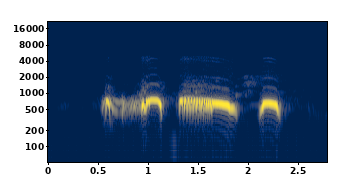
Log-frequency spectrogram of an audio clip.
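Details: A single cooing phrase from a spotted dove kept as a ground decoy and calling the flock: brief rolling notes, a rising coo, a long sliding croo and one short clipped ending note.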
